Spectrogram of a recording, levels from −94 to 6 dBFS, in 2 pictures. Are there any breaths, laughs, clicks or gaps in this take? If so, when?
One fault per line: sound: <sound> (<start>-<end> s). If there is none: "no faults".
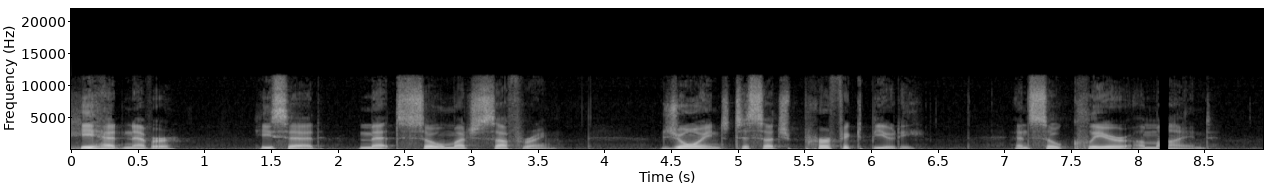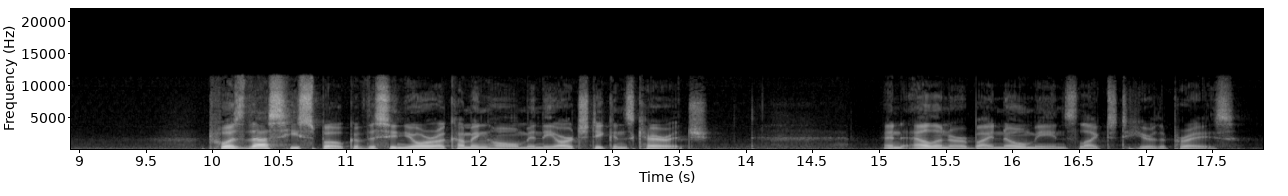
sound: dropout (8.2-8.2 s)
